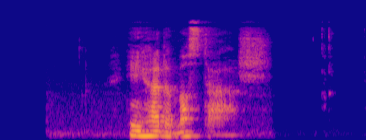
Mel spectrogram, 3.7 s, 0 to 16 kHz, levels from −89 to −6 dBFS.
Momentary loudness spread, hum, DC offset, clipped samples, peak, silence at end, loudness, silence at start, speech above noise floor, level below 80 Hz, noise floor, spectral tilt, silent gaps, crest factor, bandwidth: 16 LU; none; under 0.1%; under 0.1%; -10 dBFS; 1 s; -30 LUFS; 1.3 s; 46 dB; -68 dBFS; -74 dBFS; -5.5 dB/octave; none; 24 dB; 9.4 kHz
